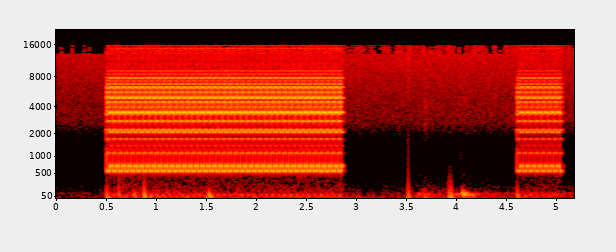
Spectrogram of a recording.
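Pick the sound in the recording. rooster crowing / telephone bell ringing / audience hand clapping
telephone bell ringing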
